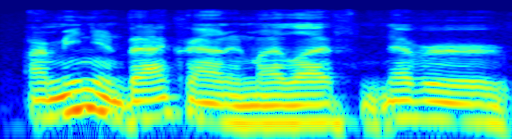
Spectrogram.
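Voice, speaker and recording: A man with a Californian accent speaks in a very deep, low voice at a moderate pace. Noticeable background noise runs under him. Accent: Californian American. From US West Coast (Fresno, California). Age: 70s. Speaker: composer. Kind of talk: interview.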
